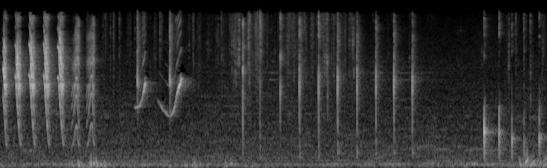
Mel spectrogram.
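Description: A ring-necked parakeet gives a burst of harsh, rapid squawky syllables, two quick rising whistles, then a string of sharp clicks and chatter in a small room.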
